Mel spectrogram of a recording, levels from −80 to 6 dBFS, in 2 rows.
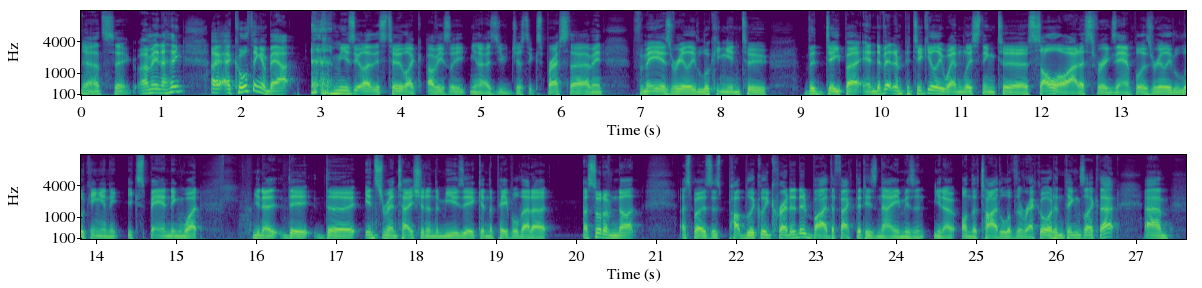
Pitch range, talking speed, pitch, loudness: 95-115 Hz, 205 wpm, 105 Hz, -14 LUFS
